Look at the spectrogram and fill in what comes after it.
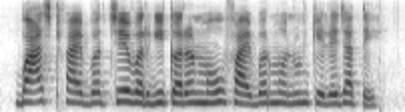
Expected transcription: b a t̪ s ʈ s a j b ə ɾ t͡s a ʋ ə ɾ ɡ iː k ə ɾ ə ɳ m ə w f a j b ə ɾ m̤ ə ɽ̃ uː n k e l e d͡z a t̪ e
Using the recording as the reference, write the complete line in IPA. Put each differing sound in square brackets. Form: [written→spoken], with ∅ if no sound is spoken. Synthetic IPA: b a [t̪→∅] s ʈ [s→f] a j b ə ɾ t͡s [a→e] ʋ ə ɾ ɡ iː k ə ɾ ə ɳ m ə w f a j b ə ɾ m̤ ə ɽ̃ uː n k e l e d͡z a t̪ e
